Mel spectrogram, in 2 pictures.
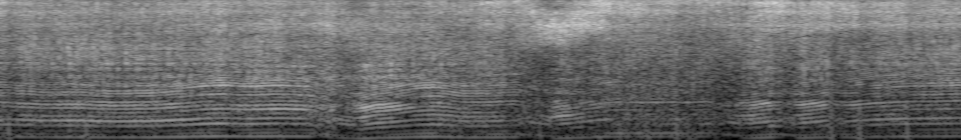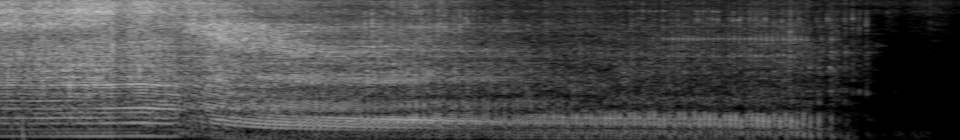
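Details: Side-mount two-stroke brush cutter with its carburetor fuel screw (under the carb) turned half a turn for string-line use, cutting grass: high, crisp buzz that holds and picks up cleanly, no bogging, then winds down; normal running.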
